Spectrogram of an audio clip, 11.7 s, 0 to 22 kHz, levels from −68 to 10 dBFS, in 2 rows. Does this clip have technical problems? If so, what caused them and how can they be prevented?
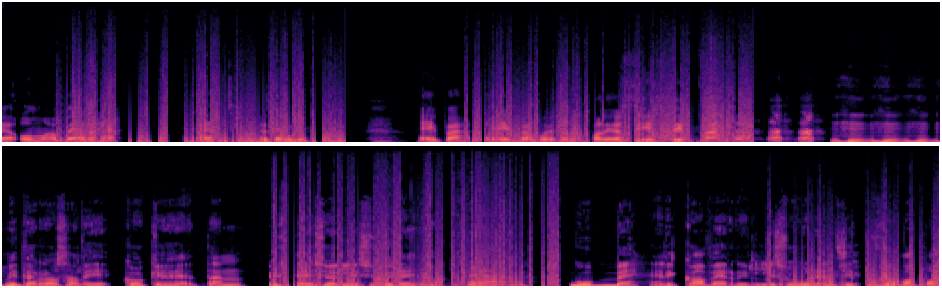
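Yes. Loose connector crackle breaks up the speech at 0.33–2.13 s, 2.89–4.69 s, 7.54–9.33 s and from 10.63 s to the end. A worn or dirty contact keeps making and breaking, chopping the signal into irregular scratchy bursts. Cleaning or replacing the connector and securing the cable against movement prevents it.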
